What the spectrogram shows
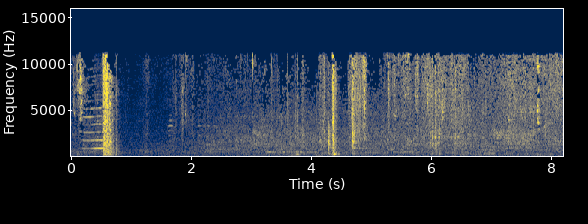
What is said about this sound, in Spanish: Mete unas sillas de playa en el maletero del coche de Kaplan.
